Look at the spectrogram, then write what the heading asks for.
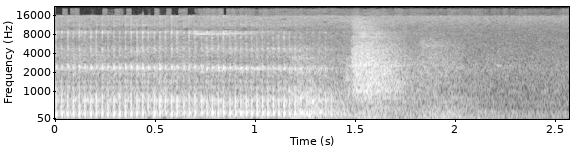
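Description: A sleeping Shih Tzu snores with a fast, rattling, low-pitched flutter and a breathy huff.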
